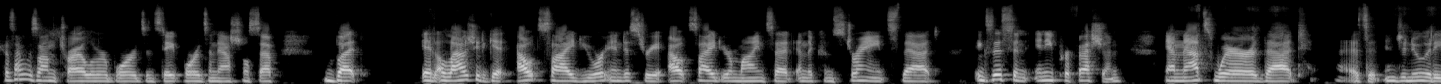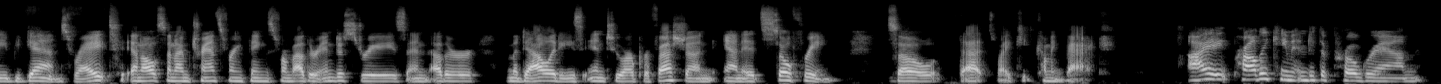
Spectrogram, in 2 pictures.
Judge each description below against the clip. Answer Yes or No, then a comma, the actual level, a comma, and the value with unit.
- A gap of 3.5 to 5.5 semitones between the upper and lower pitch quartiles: No, average, 3.0 semitones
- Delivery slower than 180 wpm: Yes, average, 160 wpm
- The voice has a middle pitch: Yes, medium, 155 Hz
